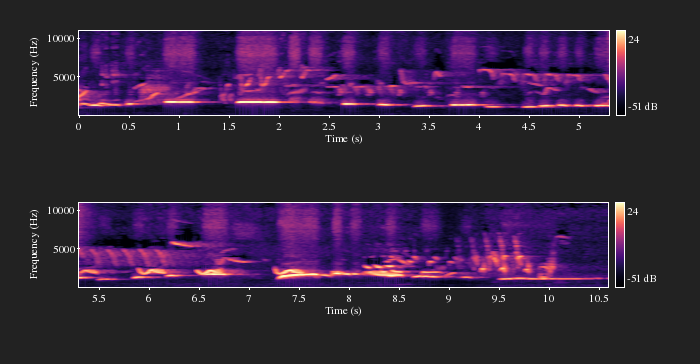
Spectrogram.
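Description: A songbird singing a long, varied song of quick chirps, whistled notes and trills, phrase after phrase without a break.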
